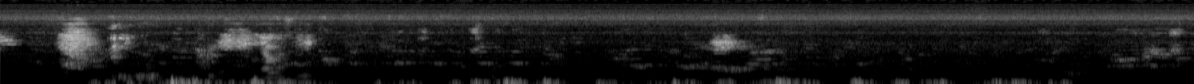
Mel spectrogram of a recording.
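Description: Young women chatter and laugh together nearby.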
